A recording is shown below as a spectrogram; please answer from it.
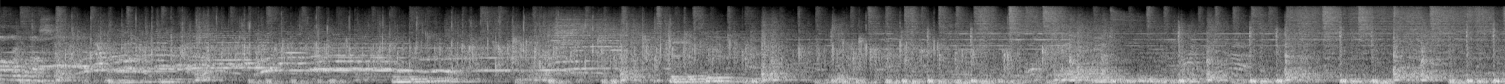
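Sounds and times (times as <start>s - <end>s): drums and cymbals: 0.0s - 15.0s
electric guitar bending notes: 3.8s - 9.1s.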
